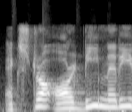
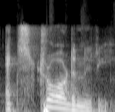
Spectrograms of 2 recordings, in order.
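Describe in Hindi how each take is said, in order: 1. यह दो हिस्सों में बोला जाता है, एक्स्ट्रा और ऑर्डिनरी। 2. यह एक जुड़े हुए शब्द की तरह बोला जाता है, ज़ोर 'straw' पर। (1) "एक्स्ट्रा ऑर्डिनरी नहीं कहते" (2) "हम स्ट्रेस स्ट्रॉ पर करते हैं"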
